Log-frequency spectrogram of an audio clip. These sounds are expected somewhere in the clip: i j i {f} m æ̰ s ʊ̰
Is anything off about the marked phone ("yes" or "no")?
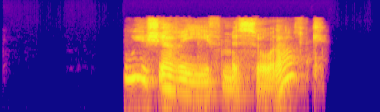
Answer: no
